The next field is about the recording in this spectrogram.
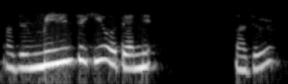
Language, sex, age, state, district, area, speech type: Nepali, female, 18-30, West Bengal, Darjeeling, rural, conversation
